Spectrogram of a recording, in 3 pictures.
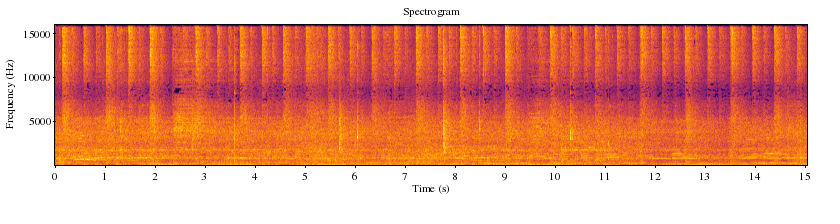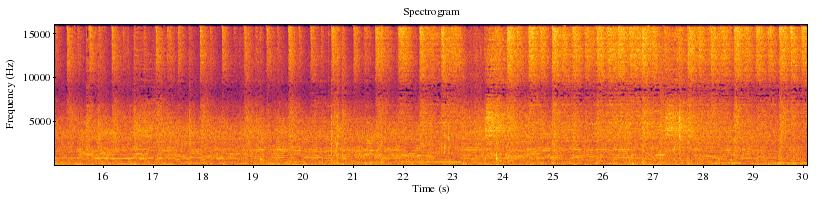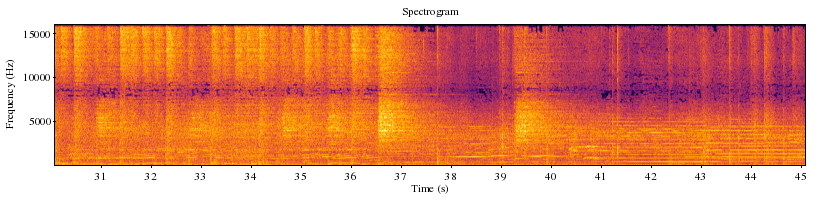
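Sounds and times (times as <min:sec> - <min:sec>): rock music: 0:00.0 - 0:45.0.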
